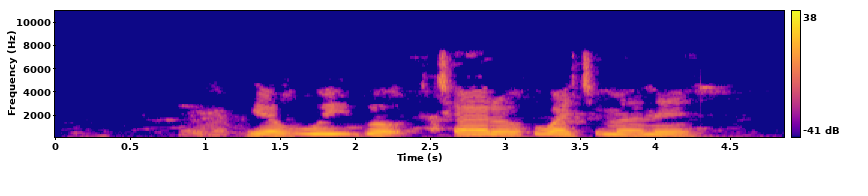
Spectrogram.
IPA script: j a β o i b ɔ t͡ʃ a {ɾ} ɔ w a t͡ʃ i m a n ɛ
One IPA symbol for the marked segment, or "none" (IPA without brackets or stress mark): ɾ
